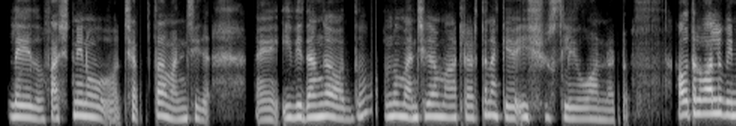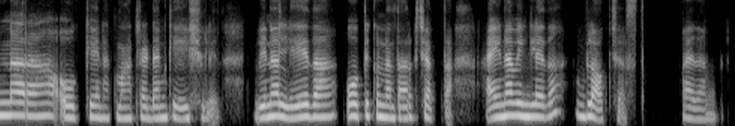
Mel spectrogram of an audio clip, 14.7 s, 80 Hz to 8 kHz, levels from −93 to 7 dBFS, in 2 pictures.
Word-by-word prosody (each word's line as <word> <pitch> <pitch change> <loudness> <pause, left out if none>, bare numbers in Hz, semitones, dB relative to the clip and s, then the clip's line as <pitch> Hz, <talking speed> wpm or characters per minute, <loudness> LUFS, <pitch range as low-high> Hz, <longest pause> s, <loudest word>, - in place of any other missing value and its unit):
లేదు 230 -3 +3
ఫస్ట్ 215 +6 -1
నేను 255 -2 +3 0.4
చెప్తా 270 - -3
మంచిగా. 205 0 -5 0.5
ఏయ్, 195 -1 -5
ఈ - - +2
విధంగా 240 +2 +5
వద్దు 210 +6 -7 0.3
నువ్వు 255 0 +4
మంచిగా 245 +3 +1
మాట్లాడితే 230 +1 -4
నాకే 240 -4 -1 0.2
ఇష్యూస్ 230 -1 -6
లేవు 205 0 -4
అన్నట్టు. 190 -1 -11 0.5
అవతల 290 +2 +4
వాళ్ళు 300 +1 +7
విన్నారా 265 -1 +4 0.3
ఓకే 225 +2 -3
నాకు 220 - -10
మాట్లాడడానికి 220 +1 -2
ఏ - - -3
ఇష్యూ - - -6
లేదు. - - -14 0.4
వినలేదా 235 0 +4 0.3
ఓపికున్నంత 240 -3 0
వరకు 230 +3 -6
చెప్తా 210 -2 -4 0.4
అయినా 240 +4 +5
వినలేదా 245 +3 +2 0.3
బ్లాక్ 190 -6 0
చేస్తా - - -11 0.4
అదనామాట. 195 - -9
230 Hz, 140 wpm, -23 LUFS, 215-255 Hz, 0.5 s, వాళ్ళు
